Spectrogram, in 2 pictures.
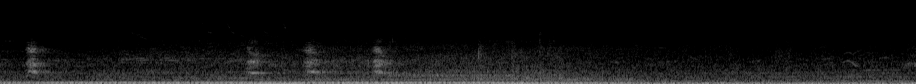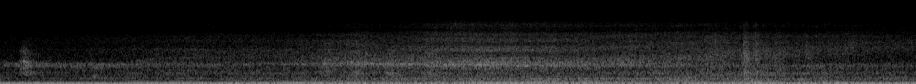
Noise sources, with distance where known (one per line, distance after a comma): engine of unclear size
dog barking or whining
